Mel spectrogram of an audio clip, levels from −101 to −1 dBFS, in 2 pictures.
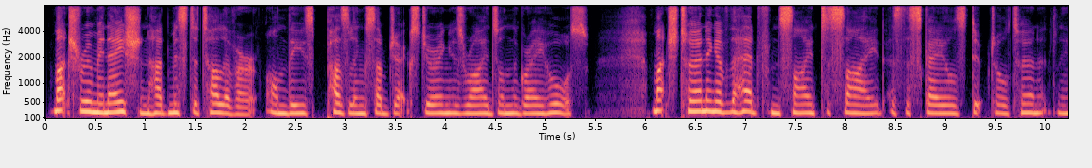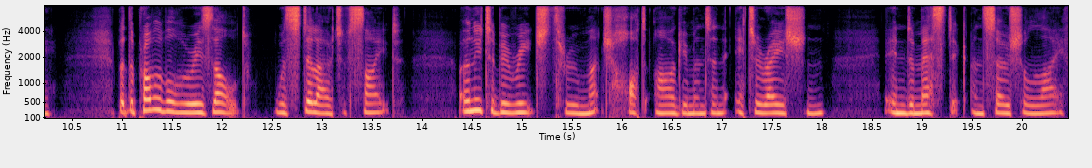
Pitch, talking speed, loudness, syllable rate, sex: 225 Hz, 160 wpm, -21 LUFS, 4.9 syllables/s, female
